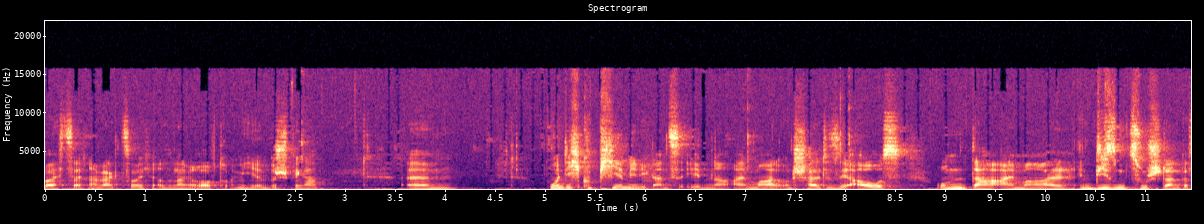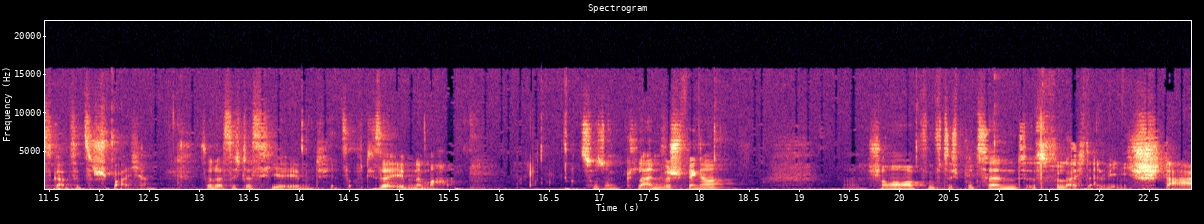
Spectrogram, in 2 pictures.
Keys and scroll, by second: 14.1-14.5 alt+scroll up 1, 14.7 alt+scroll up 1, 21.8 ctrl+z.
